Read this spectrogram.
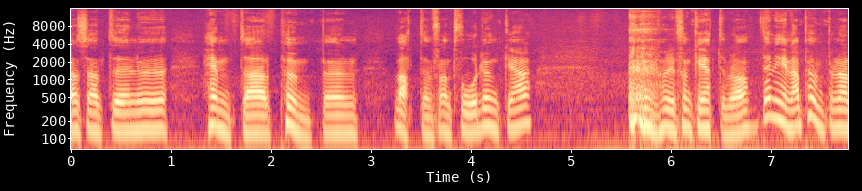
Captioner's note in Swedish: harklar sig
